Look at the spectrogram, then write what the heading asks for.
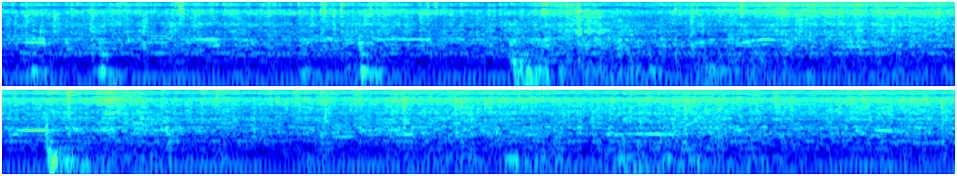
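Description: Fried rice being stirred and scooped in a sizzling pan, with a steady loud hiss of frying throughout and the utensil scraping and knocking against the pan bottom at an irregular pace, close-up.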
